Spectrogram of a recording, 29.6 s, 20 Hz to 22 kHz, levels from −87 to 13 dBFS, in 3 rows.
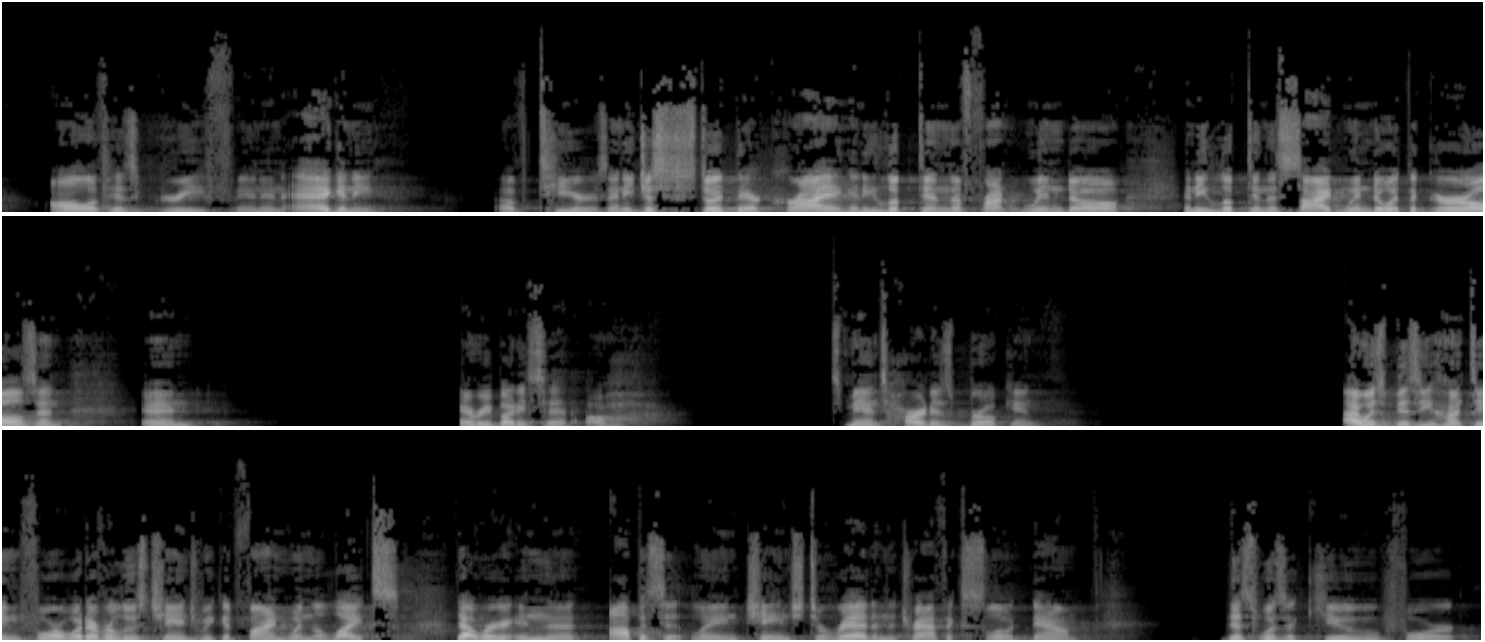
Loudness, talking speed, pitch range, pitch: -28 LUFS, 150 wpm, 120-145 Hz, 130 Hz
